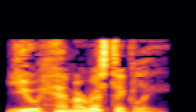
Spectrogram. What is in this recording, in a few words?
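"euhemeristically", British English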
